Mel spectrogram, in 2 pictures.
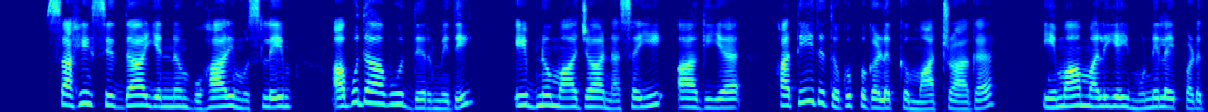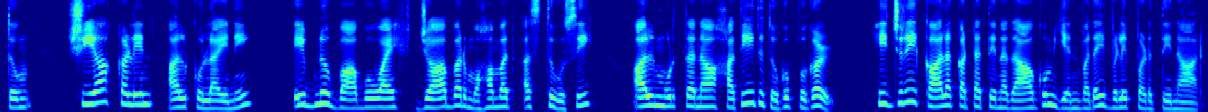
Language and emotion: Tamil, neutral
